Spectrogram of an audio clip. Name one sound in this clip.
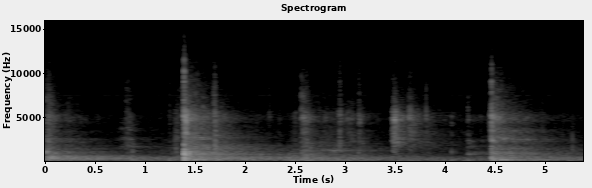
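Sneakers squeak and scuff on a court.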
